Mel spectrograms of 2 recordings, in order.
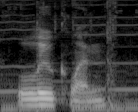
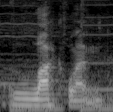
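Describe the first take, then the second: First: The first syllable sounds like 'look'. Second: The first syllable sounds like 'luck'. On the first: "Like look" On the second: "I would say like Lucklin"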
